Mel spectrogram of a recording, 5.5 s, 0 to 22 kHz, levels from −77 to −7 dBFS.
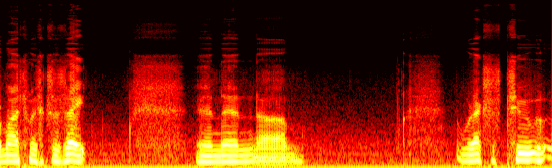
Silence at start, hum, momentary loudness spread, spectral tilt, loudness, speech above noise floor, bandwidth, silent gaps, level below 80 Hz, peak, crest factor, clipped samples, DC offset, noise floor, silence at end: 0 s; none; 23 LU; -8.5 dB/octave; -13 LUFS; 26 dB; 10 kHz; none; -36 dBFS; 0 dBFS; 14 dB; under 0.1%; 3%; -38 dBFS; 0 s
